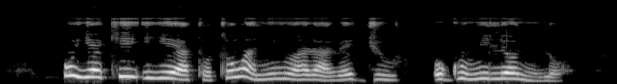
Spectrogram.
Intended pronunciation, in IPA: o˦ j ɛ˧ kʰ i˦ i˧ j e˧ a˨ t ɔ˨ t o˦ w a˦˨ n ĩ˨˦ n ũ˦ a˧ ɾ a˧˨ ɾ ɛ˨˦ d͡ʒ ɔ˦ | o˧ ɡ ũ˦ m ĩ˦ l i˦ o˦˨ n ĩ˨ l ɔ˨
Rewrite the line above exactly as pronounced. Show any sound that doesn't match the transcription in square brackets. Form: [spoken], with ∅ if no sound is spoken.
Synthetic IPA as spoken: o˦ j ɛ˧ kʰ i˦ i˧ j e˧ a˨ t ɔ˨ t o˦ w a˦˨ n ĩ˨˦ n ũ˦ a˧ ɾ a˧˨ ɾ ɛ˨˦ d͡ʒ [u˦] | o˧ ɡ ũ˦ m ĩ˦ l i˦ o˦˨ n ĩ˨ l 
